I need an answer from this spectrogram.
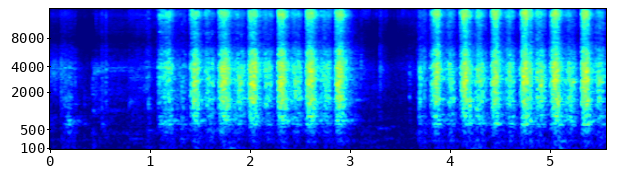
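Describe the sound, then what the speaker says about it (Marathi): Carrots being finely grated on a hand grater for gajar halwa: close, rhythmic rasping strokes in quick regular bursts, pausing briefly midway before resuming at the same pace. "तुम्ही मस्तपैकी गाजर किसून घ्या बारीक याच्यामध्ये"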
